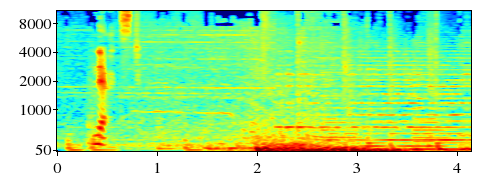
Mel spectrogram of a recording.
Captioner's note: logo whooshes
